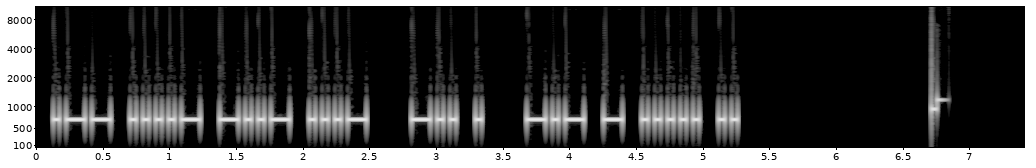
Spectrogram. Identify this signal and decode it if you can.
Morse code, heard as a keyed tone, about 25 wpm, 700 Hz. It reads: W4XV DE KT5I
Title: USA Callsign DE Callsign - 4 Characters - 25wpm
